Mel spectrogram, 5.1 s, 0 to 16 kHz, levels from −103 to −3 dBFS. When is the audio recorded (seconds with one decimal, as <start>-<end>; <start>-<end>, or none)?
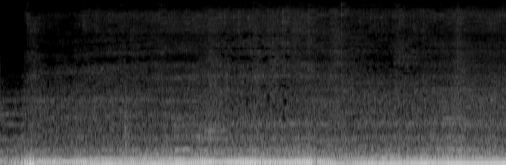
0.4-1.5; 2.2-2.9; 3.5-4.3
